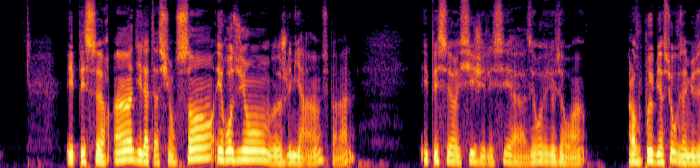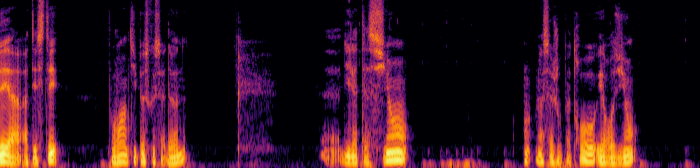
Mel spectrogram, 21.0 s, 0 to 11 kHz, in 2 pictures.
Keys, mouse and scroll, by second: 8.8 click, 9.6 click, 10.0 click, 10.4 click, 10.8 click, 12.0 click, 12.8 click, 15.9 click, 16.3 click, 16.8 click, 18.1 click, 19.6 click, 20.1 click.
